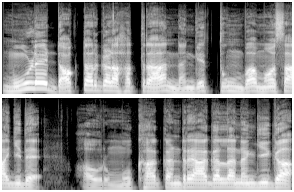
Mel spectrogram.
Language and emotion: Kannada, angry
